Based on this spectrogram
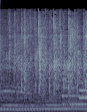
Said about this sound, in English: Come on, clap it up for Pastor Hernan. And to be honest, clap it up for Jose for translating.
